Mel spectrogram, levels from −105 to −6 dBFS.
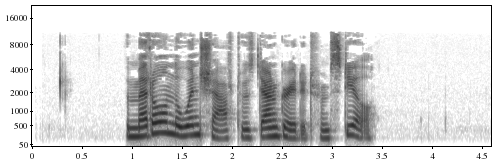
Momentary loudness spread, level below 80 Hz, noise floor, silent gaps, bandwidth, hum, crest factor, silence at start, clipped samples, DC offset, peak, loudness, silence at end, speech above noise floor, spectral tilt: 17 LU; -84 dBFS; -81 dBFS; none; 11.5 kHz; none; 22 dB; 0.95 s; under 0.1%; under 0.1%; -8 dBFS; -27 LUFS; 1.2 s; 54 dB; -2.5 dB/octave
